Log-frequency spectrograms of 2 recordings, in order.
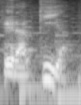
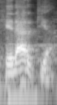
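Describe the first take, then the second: First: The stress is on the third syllable. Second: The stress is on the second syllable. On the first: The speaker calls it right. "obliga a que pronunciemos adecuadamente" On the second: The speaker calls it wrong. "Si lo dejo así, dice"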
